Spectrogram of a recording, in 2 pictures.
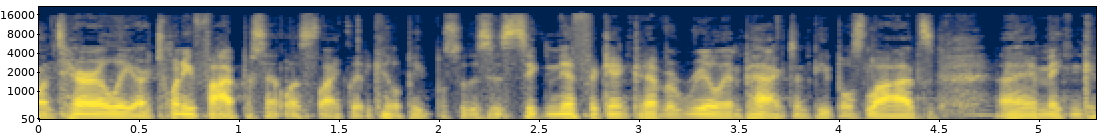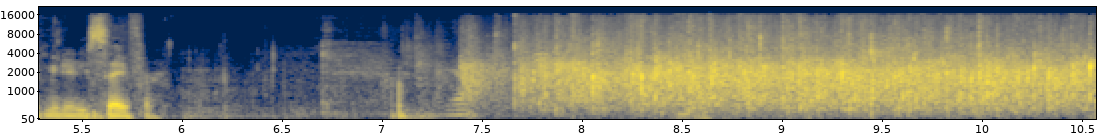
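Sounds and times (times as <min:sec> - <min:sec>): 
speech: 0:00.0 - 0:06.2, 0:07.1 - 0:07.6
audience applause: 0:07.3 - 0:10.5.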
